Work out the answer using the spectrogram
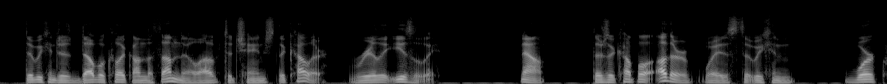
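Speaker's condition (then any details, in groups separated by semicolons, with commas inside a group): No condition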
